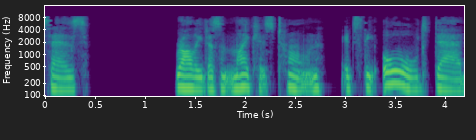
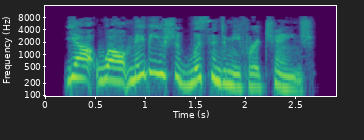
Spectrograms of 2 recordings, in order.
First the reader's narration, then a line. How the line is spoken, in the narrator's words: Raleigh says sharply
